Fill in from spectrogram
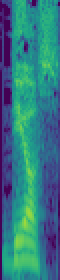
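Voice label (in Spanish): "dios", Spanish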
